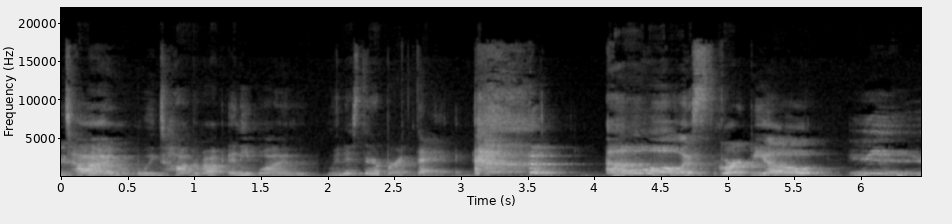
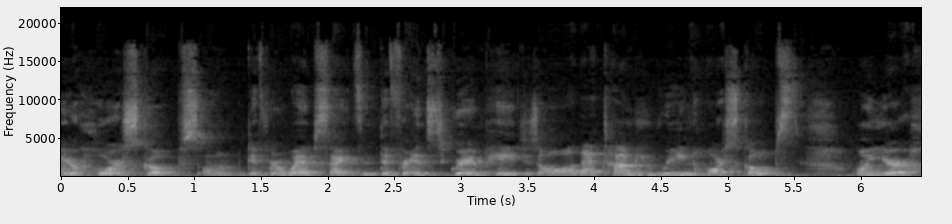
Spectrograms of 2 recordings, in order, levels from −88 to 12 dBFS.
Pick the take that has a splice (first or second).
first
